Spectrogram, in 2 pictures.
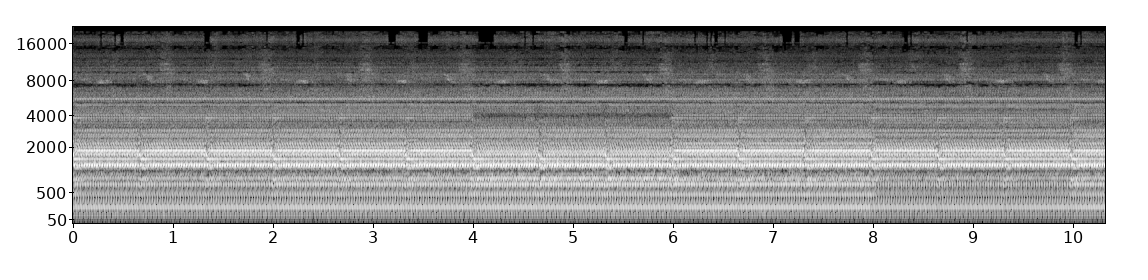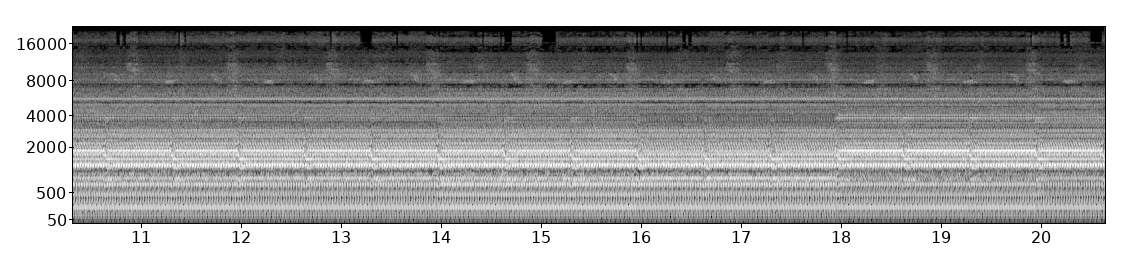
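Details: Siemens Magnetom Avanto MRI head scan: loud, steady buzzing drone with rapid regular gradient pulsing.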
